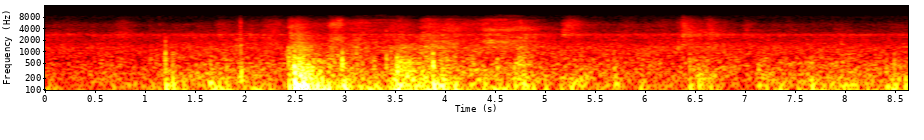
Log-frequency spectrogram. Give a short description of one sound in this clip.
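Fingers tap lightly on a table.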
